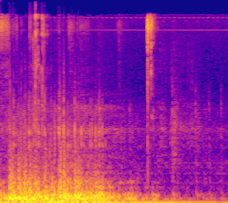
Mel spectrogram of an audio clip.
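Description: A chair creaks and rumbles loudly for about a second with a dense, low, crackling clatter, then fades into quieter scraping, broken by one sharp click.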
